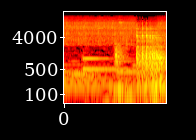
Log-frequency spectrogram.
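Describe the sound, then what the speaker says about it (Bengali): Onions hit hot oil in a kadai, then a burst of sizzling and spitting swells up loud and close, with a brief scrape of stirring as the frying takes off. "পেঁয়াজটা ভাজতে ভাজতে"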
